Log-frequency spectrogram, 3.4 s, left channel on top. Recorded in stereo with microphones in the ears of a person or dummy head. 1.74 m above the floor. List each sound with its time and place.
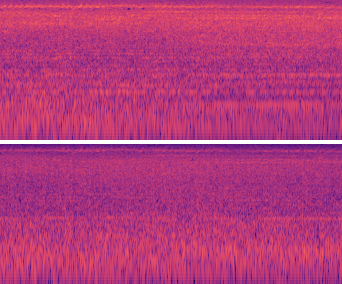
0.0 s a drone: 30° left (ahead or behind)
